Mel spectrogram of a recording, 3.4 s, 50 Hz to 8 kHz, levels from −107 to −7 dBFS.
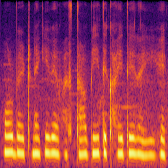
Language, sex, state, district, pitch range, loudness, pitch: Hindi, female, Madhya Pradesh, Bhopal, 220-240 Hz, -16 LUFS, 230 Hz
